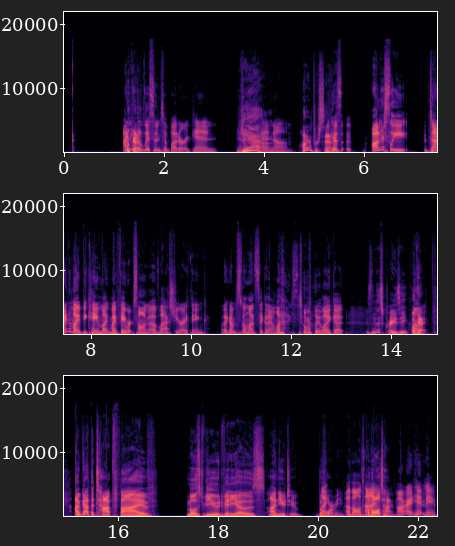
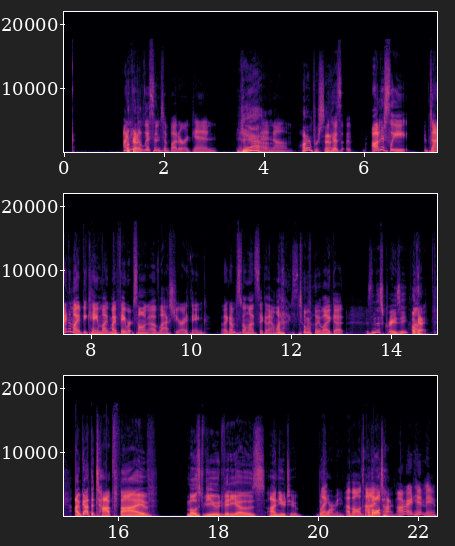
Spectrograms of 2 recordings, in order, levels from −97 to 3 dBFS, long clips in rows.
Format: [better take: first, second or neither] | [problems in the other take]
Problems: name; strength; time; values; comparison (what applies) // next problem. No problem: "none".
neither | none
